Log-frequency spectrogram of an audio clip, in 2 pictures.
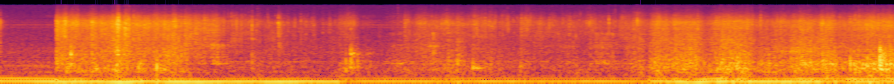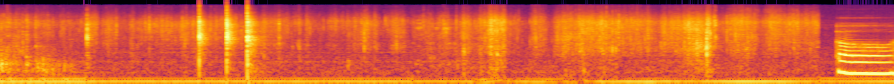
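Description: Packing peanuts and bubble wrap rustling and crinkling as a cardboard box is unpacked by hand, with a few loud sharp clicks about two-thirds of the way through.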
